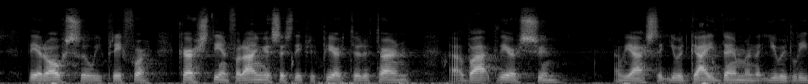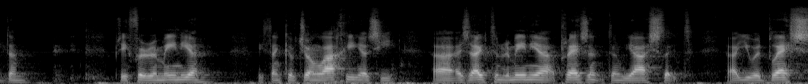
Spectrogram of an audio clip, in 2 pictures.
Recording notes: recorded at North Harris Free Church on the morning of Sunday, 20th August 2023.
